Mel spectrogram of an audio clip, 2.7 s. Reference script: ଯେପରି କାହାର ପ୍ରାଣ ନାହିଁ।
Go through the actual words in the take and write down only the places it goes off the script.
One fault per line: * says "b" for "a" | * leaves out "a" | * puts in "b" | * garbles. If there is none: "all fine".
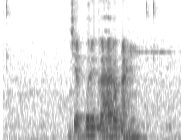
* leaves out "ପ୍ରାଣ"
